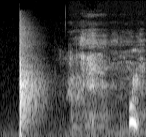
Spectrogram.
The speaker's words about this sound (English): Okay, I heard it now. Now that I know what I'm listening for. That's good. That's a good sound. Well, I'm glad you got it the second time because it was important on the first one. It takes a while to hear the ass slap, but once you do, you'll never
